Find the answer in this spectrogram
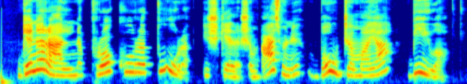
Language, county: Lithuanian, Vilnius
